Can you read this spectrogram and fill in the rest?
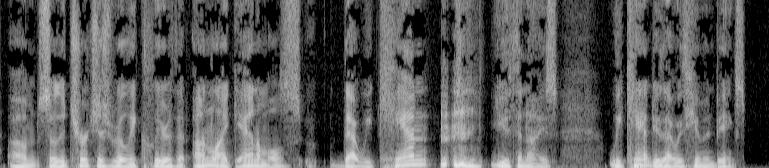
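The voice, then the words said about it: Strained, failing voice. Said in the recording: “I'm losing my voice here.”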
